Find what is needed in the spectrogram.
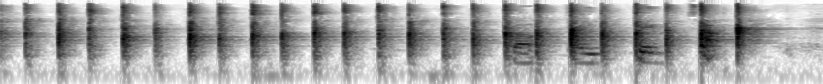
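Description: Hand claps in an even, steady run of about three a second, the quick paired-quaver 'jogging' rhythm, stopping shortly before the end.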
